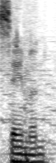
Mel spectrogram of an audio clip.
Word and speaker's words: Samon: just easier to remember, but his name is Samon, S-A-M-O-N. But Samon, who is now the new leader of the Kasarabi clan, technically, he's talking about they're protected, they're in this barrier, so Natsumore and Samon are protected, so Yoshino and Muaharu can't find them.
